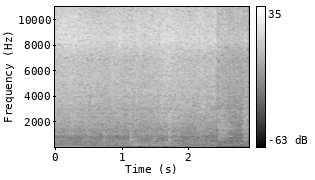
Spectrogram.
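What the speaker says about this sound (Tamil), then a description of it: "பொடிசாக நறுக்கி வச்சுருந்த ஒரு பெரிய வெங்காயம், பொன்னிறம் ஆகிற வரையும் சிம்மில் வச்சு வதக்கிக்கலாம்." Chopped onion and tomato sauté in a hot pan for a Tamil-style creamy mushroom gravy, giving a steady, close sizzle broken by a few stirring scrapes, with no talking.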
